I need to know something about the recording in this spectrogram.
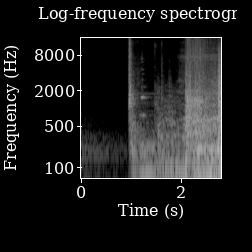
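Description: A vehicle engine rumbles low.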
